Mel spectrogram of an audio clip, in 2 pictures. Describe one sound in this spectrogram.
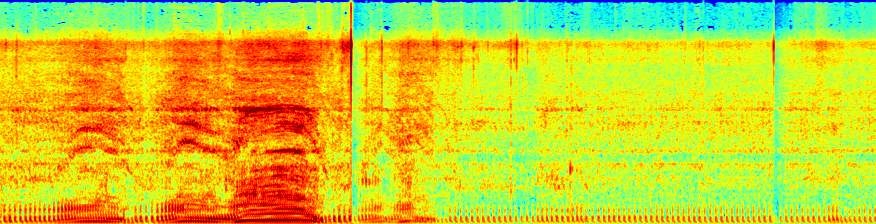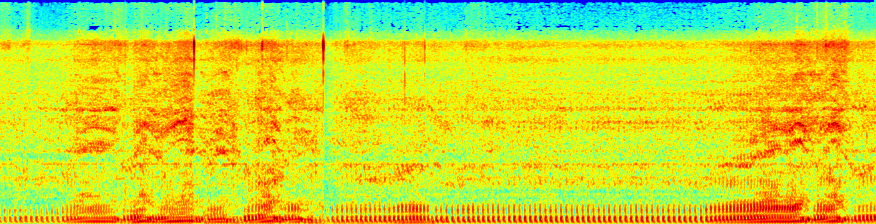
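A dirt bike engine revs up and down in bursts.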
